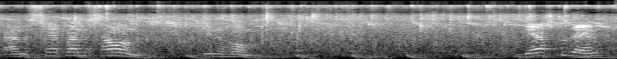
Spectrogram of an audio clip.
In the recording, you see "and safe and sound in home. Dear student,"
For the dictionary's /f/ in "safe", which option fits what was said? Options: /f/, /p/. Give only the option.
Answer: /p/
